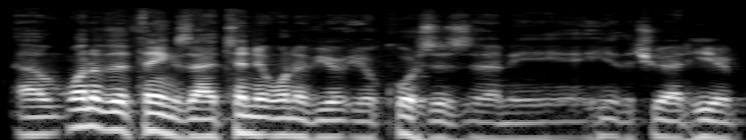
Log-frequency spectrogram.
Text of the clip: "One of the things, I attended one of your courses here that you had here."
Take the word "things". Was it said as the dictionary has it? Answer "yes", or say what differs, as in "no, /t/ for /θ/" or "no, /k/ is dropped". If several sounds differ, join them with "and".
yes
